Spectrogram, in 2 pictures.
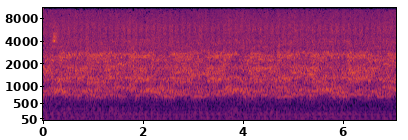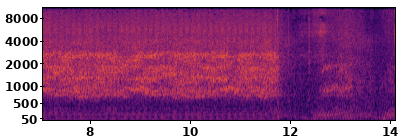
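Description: A car skidding in the game GTA 5 Online, a long sustained tire squeal over engine noise lasting about twelve seconds before abruptly stopping, loud and close.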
